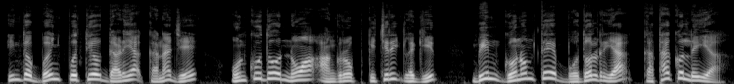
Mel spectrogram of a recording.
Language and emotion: Santali, surprised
